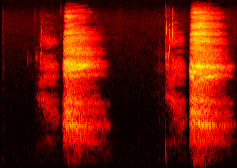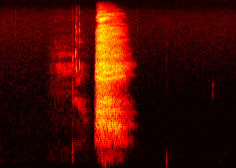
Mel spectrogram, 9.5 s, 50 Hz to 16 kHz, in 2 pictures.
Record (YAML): exhalation_length: 9.5 s
exhalation_amplitude: 8887
exhalation_signal_mean_std_ratio: 0.36
survey_phase: beta (2021-08-13 to 2022-03-07)
age: 45-64
gender: Female
wearing_mask: 'No'
symptom_fatigue: true
smoker_status: Never smoked
respiratory_condition_asthma: false
respiratory_condition_other: false
recruitment_source: REACT
submission_delay: 3 days
covid_test_result: Negative
covid_test_method: RT-qPCR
